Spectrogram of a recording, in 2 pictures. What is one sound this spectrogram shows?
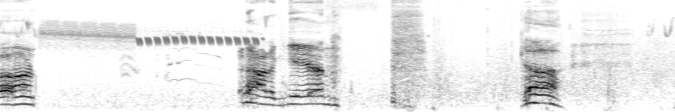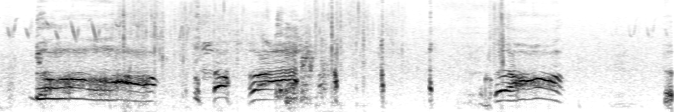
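A man mutters and talks to himself in a low, rough voice.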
